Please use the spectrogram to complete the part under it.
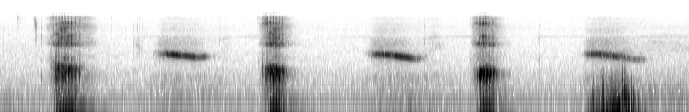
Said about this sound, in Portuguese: Quando o lobo satisfez a sua vontade, deitou-se de novo na cama, adormeceu e começou a roncar muito alto.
